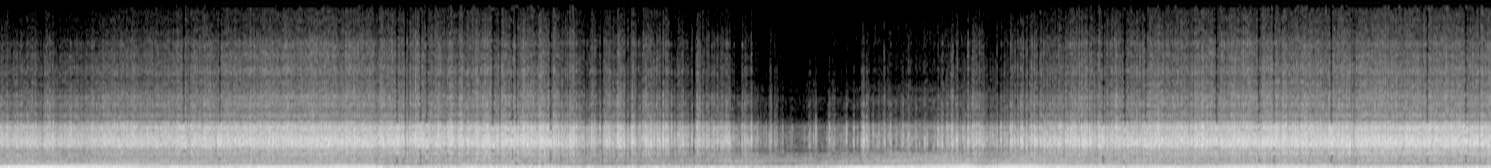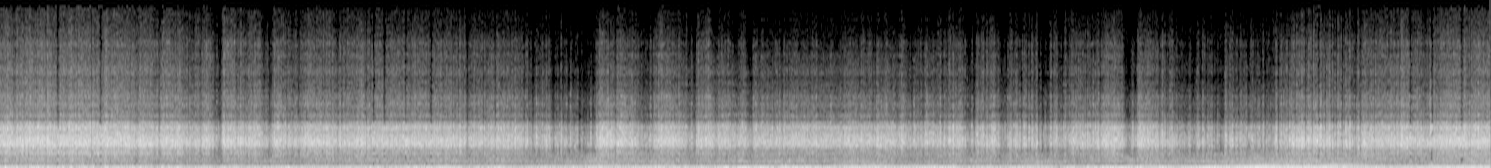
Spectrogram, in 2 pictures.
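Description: Porsche sports car's engine accelerating hard through the gears, its pitch rising and dropping back at each upshift, in three pulls: at the start, about ten seconds in, and near the end. Loud wind buffeting and road noise on the unshielded onboard microphone throughout.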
